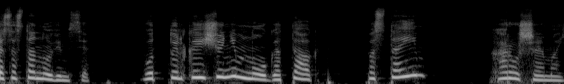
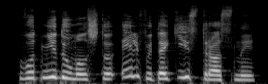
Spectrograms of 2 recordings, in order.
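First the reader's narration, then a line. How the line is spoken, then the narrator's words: Laughing. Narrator (Russian): засмеялся Шао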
